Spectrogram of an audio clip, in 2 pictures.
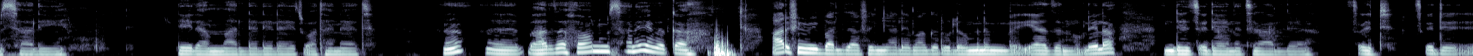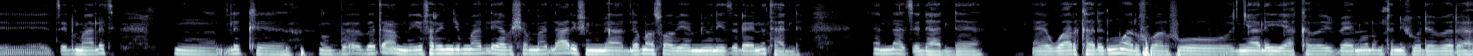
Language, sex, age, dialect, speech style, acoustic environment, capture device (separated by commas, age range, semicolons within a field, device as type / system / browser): Amharic, male, 25-34, Ethiopia - Gojjam, happy; relaxed, nature; construction; silence, mobile / Linux / Chrome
